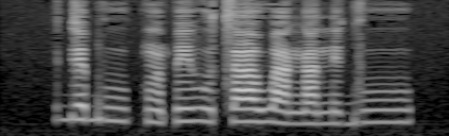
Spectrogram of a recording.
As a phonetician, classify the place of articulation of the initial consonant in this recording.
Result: velar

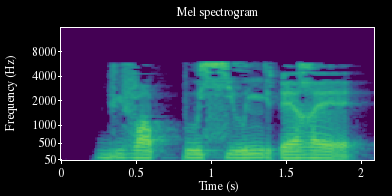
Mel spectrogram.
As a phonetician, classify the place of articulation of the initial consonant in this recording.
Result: labial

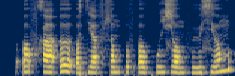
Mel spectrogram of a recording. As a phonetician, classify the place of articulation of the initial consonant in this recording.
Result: glottal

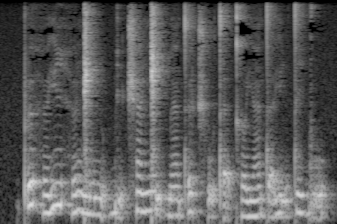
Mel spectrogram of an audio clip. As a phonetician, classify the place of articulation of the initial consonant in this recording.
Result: labial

